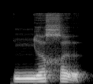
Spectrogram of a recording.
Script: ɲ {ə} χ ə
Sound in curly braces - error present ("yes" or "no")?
no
